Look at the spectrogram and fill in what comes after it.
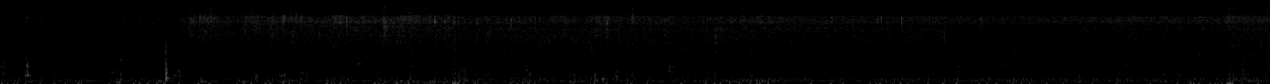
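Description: Minced garlic frying in melted butter in a nonstick frying pan: a faint, steady sizzle that grows louder about two seconds in, once the garlic is in the pan.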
